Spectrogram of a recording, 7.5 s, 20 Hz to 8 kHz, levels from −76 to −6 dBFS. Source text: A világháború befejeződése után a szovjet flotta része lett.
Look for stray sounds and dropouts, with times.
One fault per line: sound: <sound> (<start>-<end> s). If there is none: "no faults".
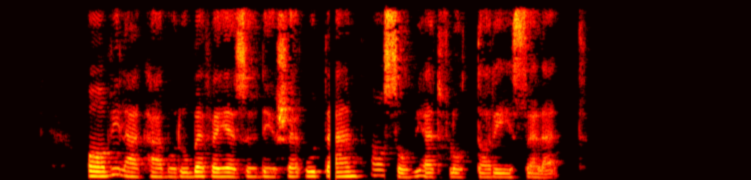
sound: dropout (3.3-3.4 s)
